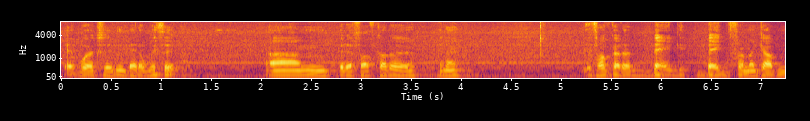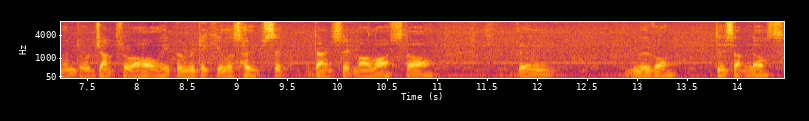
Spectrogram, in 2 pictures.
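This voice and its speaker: A man with a fairly low voice and an Australian accent talks at a fairly quick pace, with long, frequent pauses. His intonation is monotone and flat, his loudness very even, and background noise is noticeable. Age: 50s. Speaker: retired expat. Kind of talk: casual chat. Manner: halting.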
